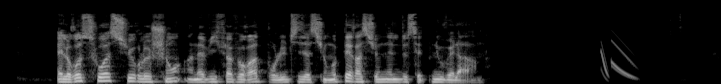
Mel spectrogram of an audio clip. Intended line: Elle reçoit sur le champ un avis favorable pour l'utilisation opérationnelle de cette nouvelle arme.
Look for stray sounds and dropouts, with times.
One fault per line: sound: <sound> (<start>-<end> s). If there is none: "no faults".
sound: chirp (6.0-6.4 s)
